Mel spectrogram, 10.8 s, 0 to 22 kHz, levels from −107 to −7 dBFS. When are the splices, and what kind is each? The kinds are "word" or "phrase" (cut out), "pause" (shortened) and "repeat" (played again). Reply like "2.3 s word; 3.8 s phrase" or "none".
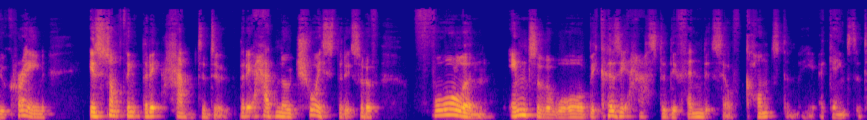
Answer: none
